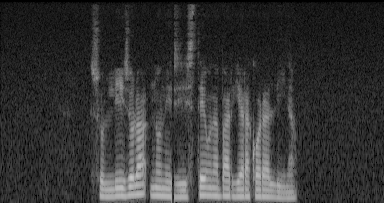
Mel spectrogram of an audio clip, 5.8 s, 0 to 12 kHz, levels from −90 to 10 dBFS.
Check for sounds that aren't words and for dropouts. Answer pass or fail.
fail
